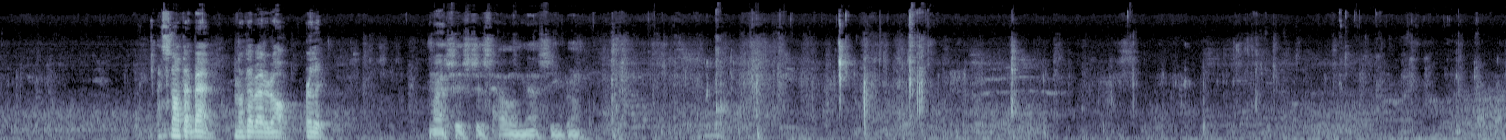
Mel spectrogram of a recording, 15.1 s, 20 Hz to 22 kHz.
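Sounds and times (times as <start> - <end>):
person chewing food: 3.3 - 15.0.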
